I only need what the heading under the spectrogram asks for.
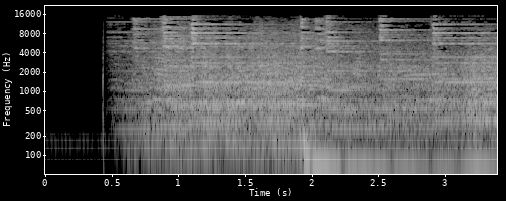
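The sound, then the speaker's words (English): After a brief near-silence, a recorded Christmas song bursts in loudly and fills the space, full and dense, with a deep bass line joining partway through and carrying on to the end. “if I let this go, it's going to go. It's Carol of the Bells.”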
